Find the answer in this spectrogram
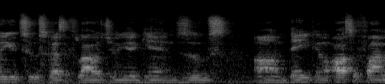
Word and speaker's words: Zues: Is Zues, and it's not spelled Z-E-U-S, it's spelled Z-U-E-S. And I did that because people call me, and then the U-E-S, it kind of looks like, so it's like Zeus.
